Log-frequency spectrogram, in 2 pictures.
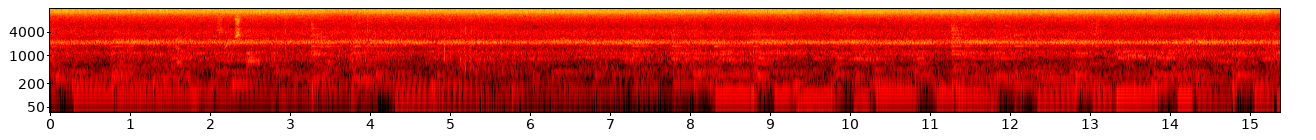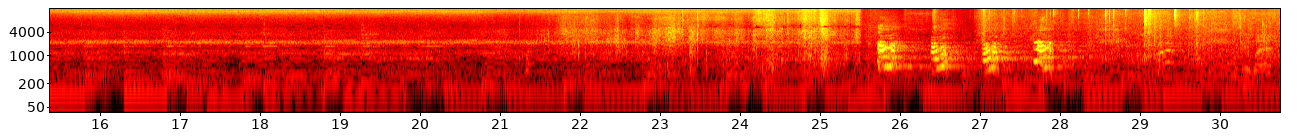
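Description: Background music over a steady high drone of night insects. Near the end a coonhound barks four times in quick succession, loud and close.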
